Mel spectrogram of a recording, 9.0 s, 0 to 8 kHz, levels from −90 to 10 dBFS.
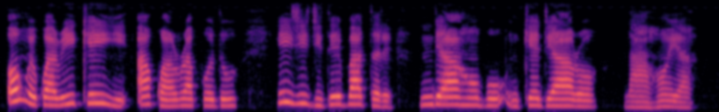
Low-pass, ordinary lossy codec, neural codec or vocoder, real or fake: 7.2 kHz; none; none; real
